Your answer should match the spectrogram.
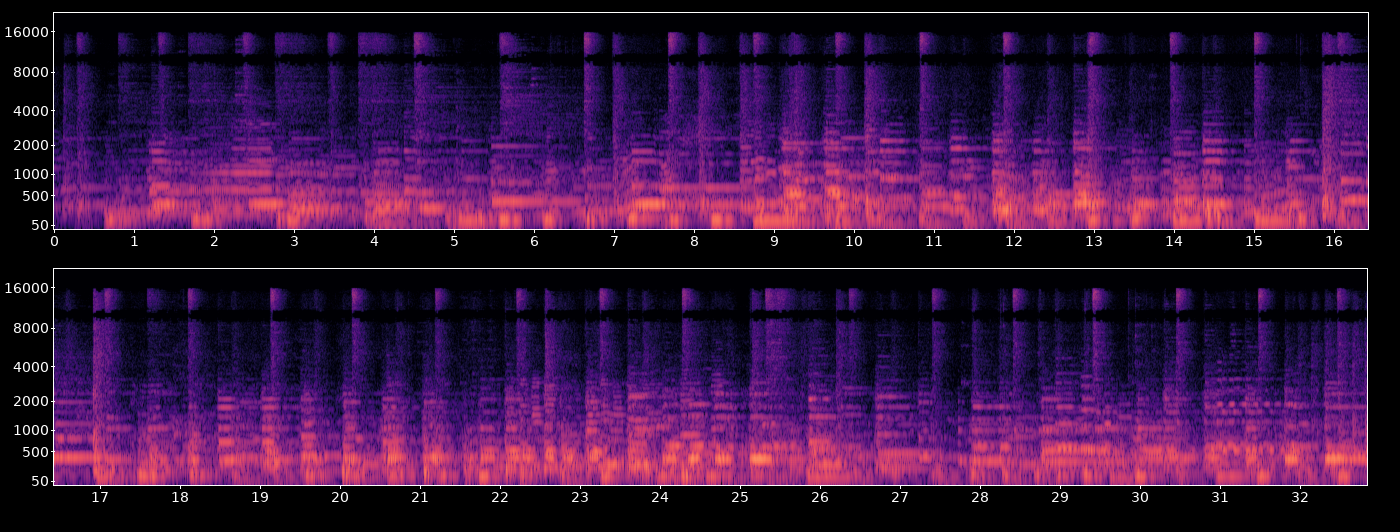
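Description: Small jazz combo playing live: guitar, upright double bass plucked, piano, drums and clarinet, with a steady cymbal beat keeping time.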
